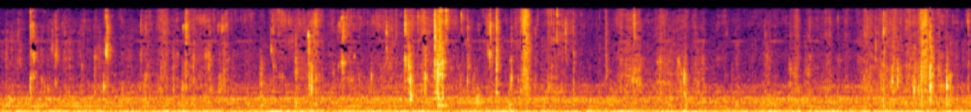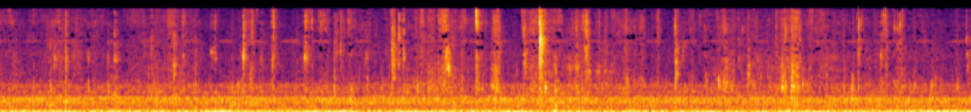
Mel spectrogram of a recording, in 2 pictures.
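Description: Two people eating egg rolls: chewing and biting with scattered short clicks and rustles of the paper wrapper, over a steady low hum.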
